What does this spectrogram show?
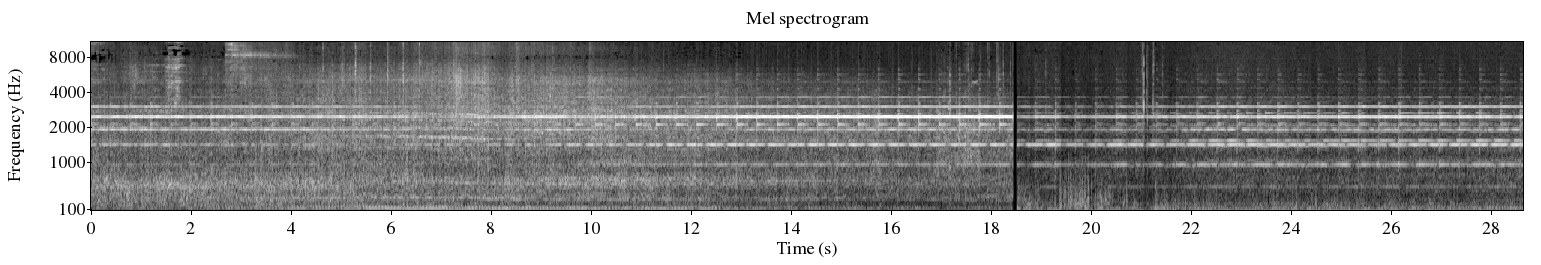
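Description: Metra commuter train of bilevel gallery cars rumbling past a grade crossing while the crossing's warning bells ring without pause. About two-thirds of the way through the sound drops out for an instant, then the bells go on over a lower, steadier rumble.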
